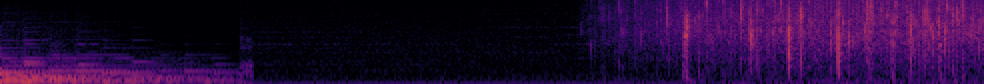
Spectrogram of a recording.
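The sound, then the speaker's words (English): A rattlesnake rattles with a dry, buzzing hiss that rises out of silence and keeps going, after a short tonal sound at the start. “Ah, trick question. That's an asthmatic rattlesnake.”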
